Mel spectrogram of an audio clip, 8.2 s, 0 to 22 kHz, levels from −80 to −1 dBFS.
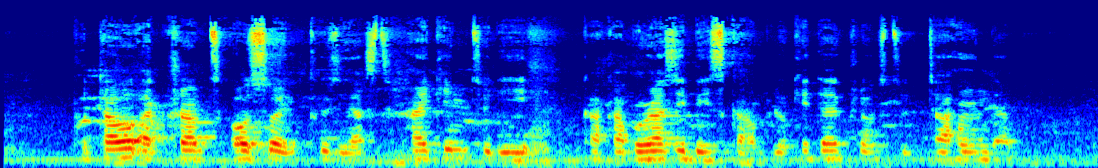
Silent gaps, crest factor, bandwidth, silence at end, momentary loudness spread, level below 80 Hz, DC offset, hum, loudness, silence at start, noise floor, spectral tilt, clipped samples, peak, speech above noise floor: none; 18 dB; 16 kHz; 0.45 s; 16 LU; -50 dBFS; under 0.1%; none; -18 LUFS; 0.05 s; -44 dBFS; -4 dB/octave; under 0.1%; 0 dBFS; 26 dB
